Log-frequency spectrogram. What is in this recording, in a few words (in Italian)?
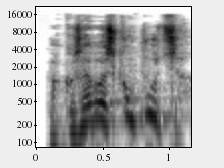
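"scompuzza", dialettale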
